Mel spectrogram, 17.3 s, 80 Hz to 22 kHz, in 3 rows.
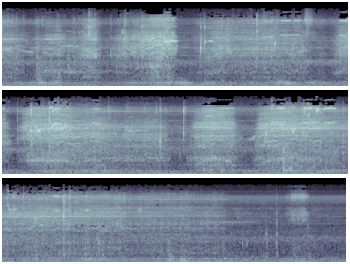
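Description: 1:14-scale RC Caterpillar 973 track loader working: its small electric motors and gears whine and its metal tracks clatter in stop-start spells a second or two long, with short pauses between. It quietens over the last couple of seconds.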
